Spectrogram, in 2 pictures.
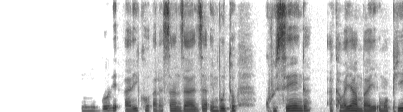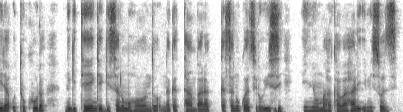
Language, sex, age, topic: Rundi, male, 18-24, agriculture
